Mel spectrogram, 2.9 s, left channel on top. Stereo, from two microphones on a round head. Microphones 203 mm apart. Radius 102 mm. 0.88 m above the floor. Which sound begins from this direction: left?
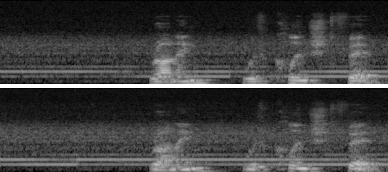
A man speaking, at 1.1 s.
